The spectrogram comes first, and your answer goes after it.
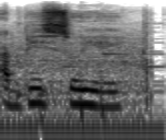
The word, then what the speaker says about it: Abisoye: It's pronounced as Abisoye.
